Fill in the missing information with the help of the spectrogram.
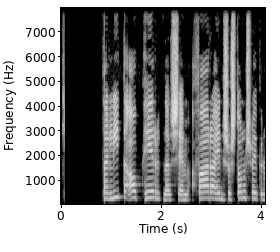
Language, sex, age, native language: Icelandic, female, 20-29, Icelandic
